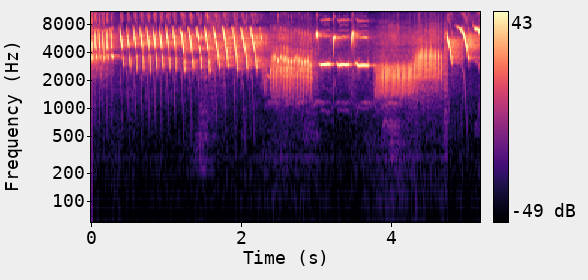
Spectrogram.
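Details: Canary lure song for young birds: long rapid pulsed trill of repeated swept notes, followed by buzzy rattles, clear held whistles and a final burst of swept notes.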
